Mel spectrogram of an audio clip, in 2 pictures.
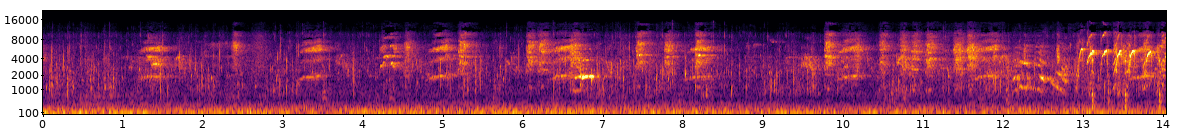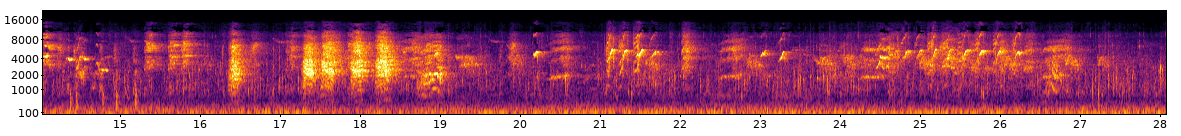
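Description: Birds chirping and twittering throughout. There are a few quick rattling series in the middle, the loudest moments, over a steady low hum.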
